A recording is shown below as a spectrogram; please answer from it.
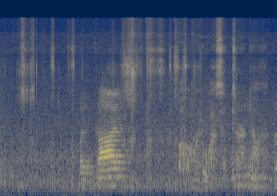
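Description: Faint, indistinct talk in a room, a short phrase about a second in and softer murmuring later, with a few light clicks and rustles.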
